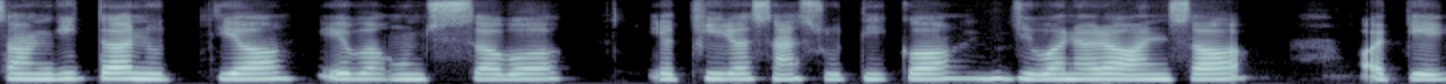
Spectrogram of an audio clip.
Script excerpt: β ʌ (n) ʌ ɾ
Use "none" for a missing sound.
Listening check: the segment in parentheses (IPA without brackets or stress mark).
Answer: n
